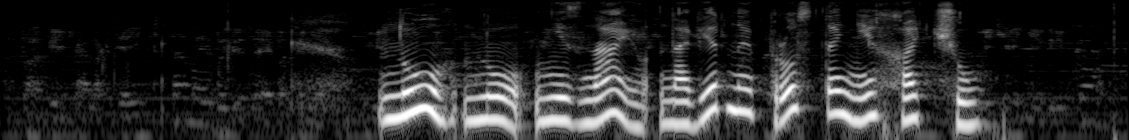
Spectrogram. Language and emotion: Russian, neutral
